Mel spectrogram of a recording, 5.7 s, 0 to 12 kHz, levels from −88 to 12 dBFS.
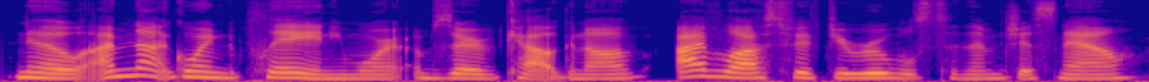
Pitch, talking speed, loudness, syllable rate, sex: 190 Hz, 190 wpm, -19 LUFS, 4.8 syllables/s, female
